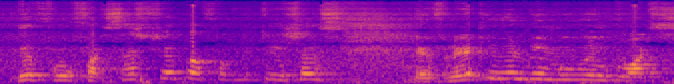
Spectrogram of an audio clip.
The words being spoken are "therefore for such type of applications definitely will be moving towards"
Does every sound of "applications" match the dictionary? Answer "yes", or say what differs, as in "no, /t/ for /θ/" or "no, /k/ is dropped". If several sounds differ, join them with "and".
no, /b/ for /p/ and /s/ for /z/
